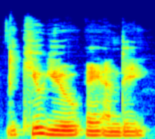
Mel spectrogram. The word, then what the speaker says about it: quand: Notice that the combination of QU is pronounced K. Look and listen. Quelle? Que? Qui? 64. Say the following words before your instructor does. The first word is Q-U-A-N-D, which is quand, quand.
